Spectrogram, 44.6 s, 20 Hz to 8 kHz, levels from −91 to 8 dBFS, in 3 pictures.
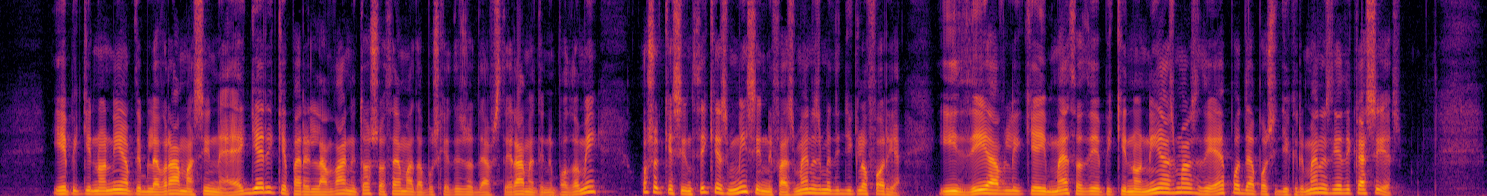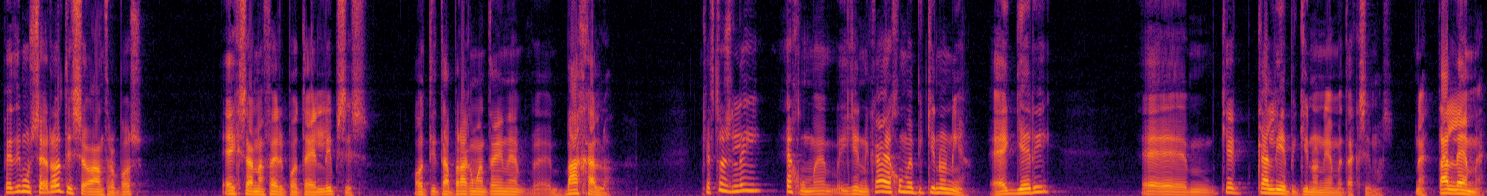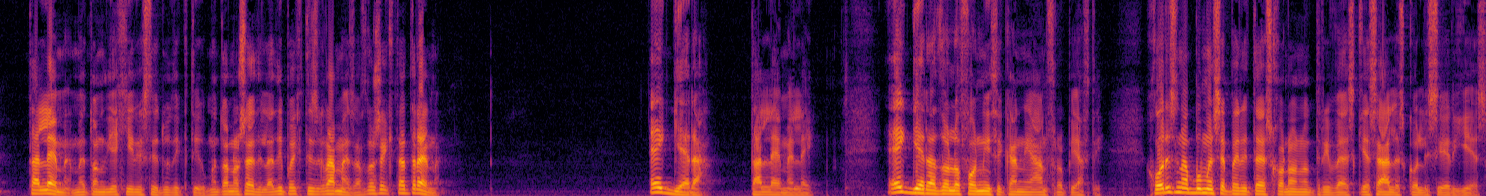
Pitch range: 110-165 Hz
